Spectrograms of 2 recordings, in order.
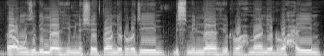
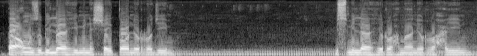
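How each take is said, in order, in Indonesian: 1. Kedua frasa ini dibaca bersambung tanpa jeda. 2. Ada jeda antara kedua frasa ini. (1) "Contoh yang salah" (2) "Contoh yang betulnya"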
